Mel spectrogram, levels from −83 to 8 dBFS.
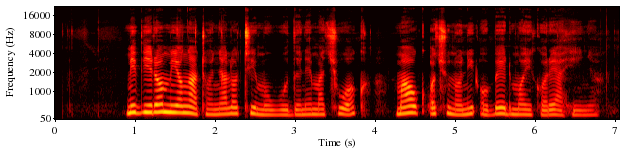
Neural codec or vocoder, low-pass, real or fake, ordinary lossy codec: none; none; real; none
